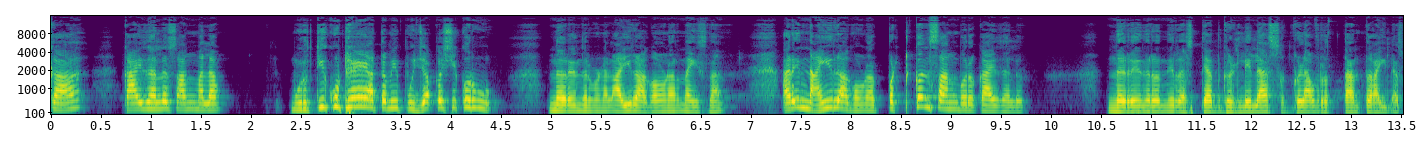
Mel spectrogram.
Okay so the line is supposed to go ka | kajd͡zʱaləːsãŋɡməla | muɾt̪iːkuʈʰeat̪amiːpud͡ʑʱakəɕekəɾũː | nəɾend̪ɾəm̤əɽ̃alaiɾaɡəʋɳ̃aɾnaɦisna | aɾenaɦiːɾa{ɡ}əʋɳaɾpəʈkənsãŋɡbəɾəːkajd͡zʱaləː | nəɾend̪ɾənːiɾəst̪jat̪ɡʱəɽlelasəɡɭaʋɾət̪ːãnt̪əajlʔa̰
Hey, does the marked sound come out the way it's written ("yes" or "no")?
yes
